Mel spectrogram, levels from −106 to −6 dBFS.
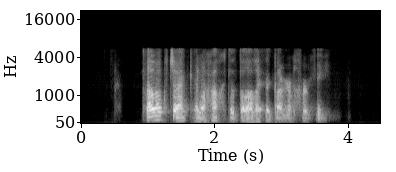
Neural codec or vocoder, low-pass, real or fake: codec, 16 kHz, 1 kbps, FreqCodec, smaller model; 5.4 kHz; fake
